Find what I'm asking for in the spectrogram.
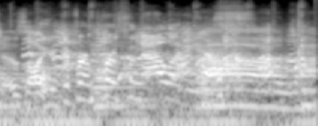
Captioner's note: laughter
